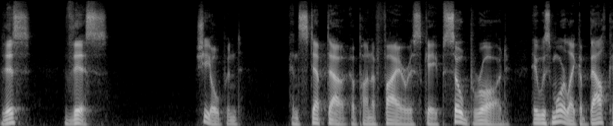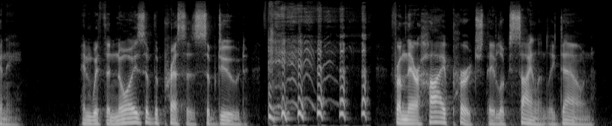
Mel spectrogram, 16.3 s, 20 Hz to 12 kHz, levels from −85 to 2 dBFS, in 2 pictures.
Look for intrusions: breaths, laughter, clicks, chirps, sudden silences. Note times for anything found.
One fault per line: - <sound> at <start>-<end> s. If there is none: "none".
- laugh at 11.7-13.1 s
